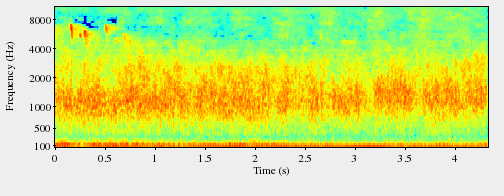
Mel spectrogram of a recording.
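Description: Steady outdoor ambience: a loud, even hiss with a low steady hum beneath it, and a few short high bird chirps in the first half second.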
